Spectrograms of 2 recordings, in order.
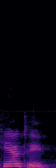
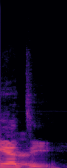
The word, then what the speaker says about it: Chianti: Because I did find out I don't like Chianti. Don't care for it. Oh my God, the way you said that. First of all, it sounded like candy. You got to say it wrong, like Hannibal Lecter. Chianti.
